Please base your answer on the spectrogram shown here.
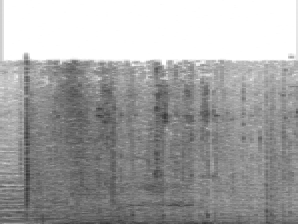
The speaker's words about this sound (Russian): Анна садится на белую лошадь.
